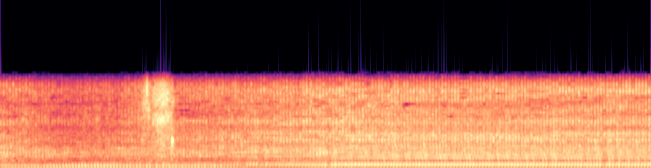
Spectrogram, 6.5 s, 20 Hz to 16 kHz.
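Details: AM6 two-stroke engine at idle: buzzy idle with a thin steady whine creeping in as revs settle; abnormal engine noise, cause not identified.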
